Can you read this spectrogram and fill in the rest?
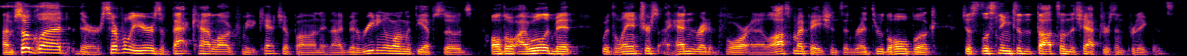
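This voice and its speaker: A man's voice: mid-range voice, quick pace, hardly any pauses, fairly bright tone, muffled recording. A man hosting a podcast, chatting casually and reading listener emails aloud in an easygoing, agreeable manner.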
